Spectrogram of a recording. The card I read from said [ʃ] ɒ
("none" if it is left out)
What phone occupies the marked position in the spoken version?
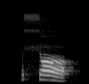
ʃ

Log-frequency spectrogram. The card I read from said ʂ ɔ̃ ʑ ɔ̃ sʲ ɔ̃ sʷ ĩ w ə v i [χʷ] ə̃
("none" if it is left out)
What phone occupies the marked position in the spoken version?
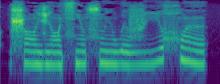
χʷ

